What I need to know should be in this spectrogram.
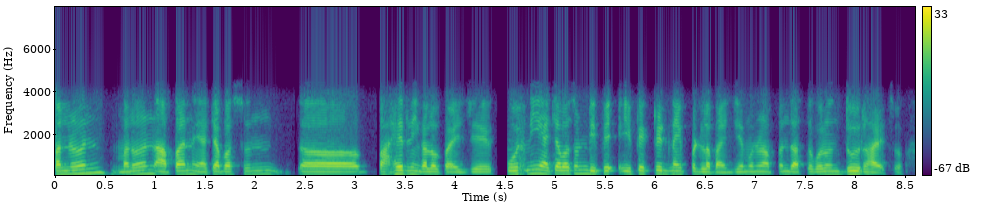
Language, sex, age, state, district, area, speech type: Marathi, female, 18-30, Maharashtra, Nagpur, urban, conversation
